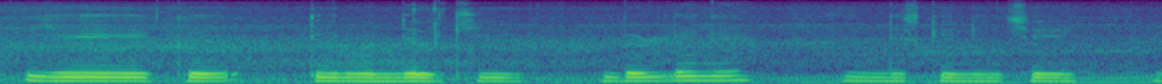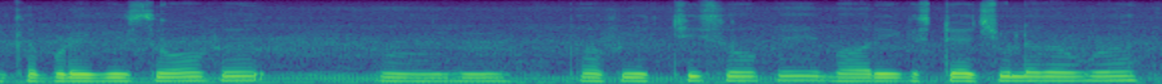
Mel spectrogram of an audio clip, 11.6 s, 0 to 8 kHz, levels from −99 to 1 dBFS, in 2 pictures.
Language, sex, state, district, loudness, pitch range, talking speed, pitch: Hindi, male, Uttar Pradesh, Jalaun, -27 LUFS, 120-140 Hz, 125 wpm, 125 Hz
